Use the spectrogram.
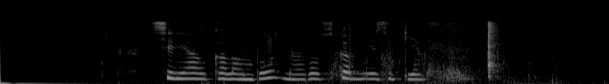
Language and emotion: Russian, neutral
